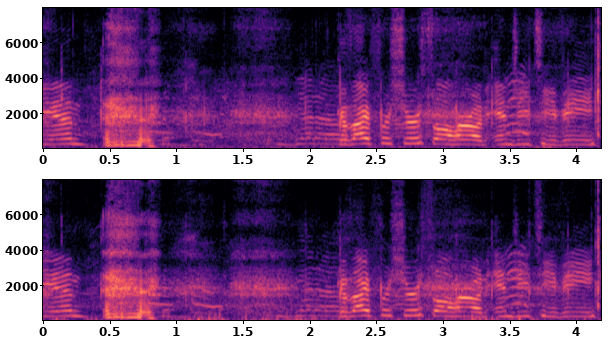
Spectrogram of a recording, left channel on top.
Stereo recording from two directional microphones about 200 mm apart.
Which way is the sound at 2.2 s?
20° right (ahead or behind).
